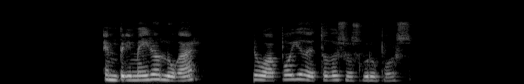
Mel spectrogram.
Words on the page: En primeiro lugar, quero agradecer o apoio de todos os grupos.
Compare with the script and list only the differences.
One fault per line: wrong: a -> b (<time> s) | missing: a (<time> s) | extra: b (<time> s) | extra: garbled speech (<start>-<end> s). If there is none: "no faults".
missing: quero agradecer (1.9 s)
